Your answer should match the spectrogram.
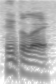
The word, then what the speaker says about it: Hublot: Hublot, yeah. Hublot, what do you Hublot call it? is how you So, I'm so pronounce. bad with Yeah, names. So, that's how you pronounce. Hublot.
